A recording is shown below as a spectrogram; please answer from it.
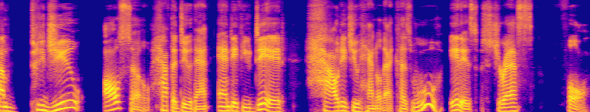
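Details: Adult man who stutters, with blocks and long pauses and use of helper words; stuttering.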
